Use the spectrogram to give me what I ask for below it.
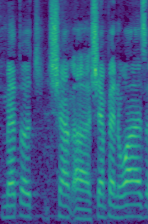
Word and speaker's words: méthode champenoise: And so it was a trade back and forth, and it's the method, méthode Champagne, I'm going to mispronounce it. Already I did it twice. Méthode champenoise à l'ancienne.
